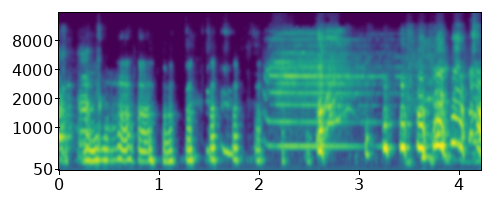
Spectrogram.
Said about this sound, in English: You just got a foghorn.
